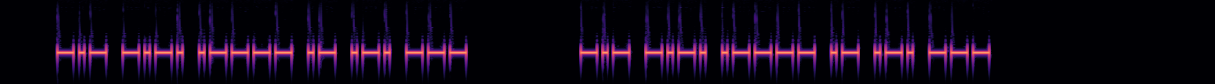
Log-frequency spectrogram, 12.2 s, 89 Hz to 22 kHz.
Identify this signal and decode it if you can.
Morse code, heard as a keyed tone, about 22 wpm, 700 Hz. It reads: KC1ARO KC1ARO
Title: USA Call Signs - 6 Characters - Repeated 3x - 22wpm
